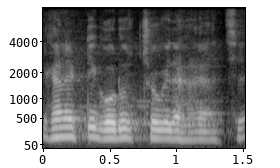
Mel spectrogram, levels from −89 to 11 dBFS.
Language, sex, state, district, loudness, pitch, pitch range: Bengali, male, West Bengal, North 24 Parganas, -17 LUFS, 140 Hz, 130-155 Hz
